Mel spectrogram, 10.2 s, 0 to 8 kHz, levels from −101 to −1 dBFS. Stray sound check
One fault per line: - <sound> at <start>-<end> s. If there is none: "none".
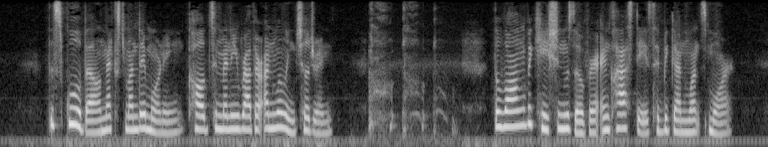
- cough at 4.9-6.1 s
